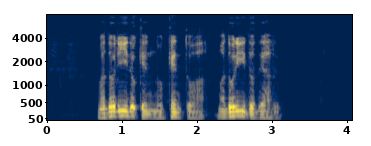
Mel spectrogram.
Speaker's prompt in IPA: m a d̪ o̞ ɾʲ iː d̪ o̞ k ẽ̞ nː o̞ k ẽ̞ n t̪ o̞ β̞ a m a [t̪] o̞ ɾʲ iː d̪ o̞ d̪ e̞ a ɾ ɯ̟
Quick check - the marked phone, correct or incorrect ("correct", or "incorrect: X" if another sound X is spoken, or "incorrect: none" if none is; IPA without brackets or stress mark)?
incorrect: d̪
